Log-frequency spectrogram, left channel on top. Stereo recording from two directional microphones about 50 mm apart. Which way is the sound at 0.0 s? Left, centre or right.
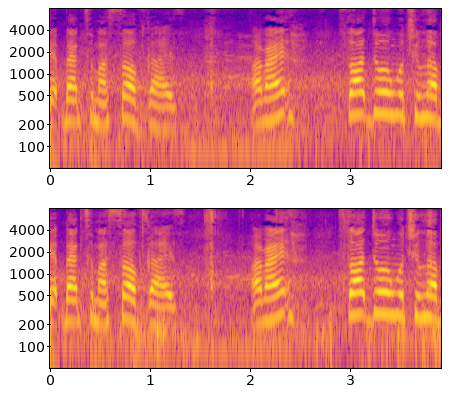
Right.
